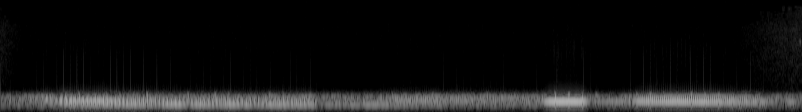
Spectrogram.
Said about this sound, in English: Well, here's a blue whale sound.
